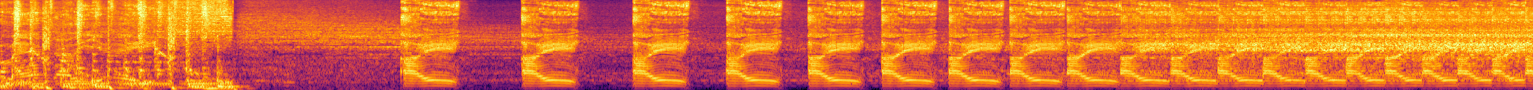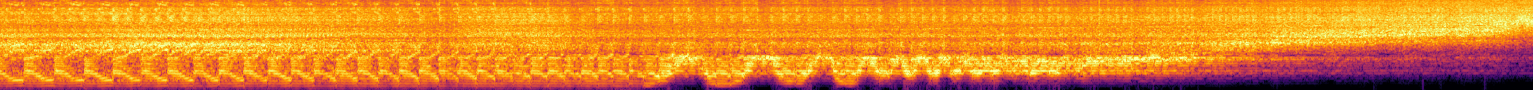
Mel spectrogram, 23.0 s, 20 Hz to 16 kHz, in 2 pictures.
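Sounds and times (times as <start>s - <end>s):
electronic dance music: 0.0s - 23.0s
filter sweep: 0.0s - 23.0s.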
